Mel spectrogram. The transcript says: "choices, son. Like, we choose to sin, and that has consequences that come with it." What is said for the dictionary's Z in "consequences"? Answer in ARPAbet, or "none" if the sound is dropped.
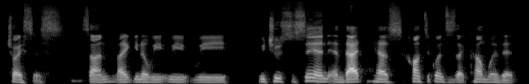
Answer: Z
